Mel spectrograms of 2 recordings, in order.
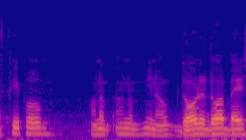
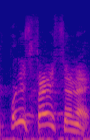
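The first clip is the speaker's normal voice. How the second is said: voiced dog; 12 semitones higher than usual.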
